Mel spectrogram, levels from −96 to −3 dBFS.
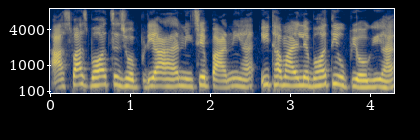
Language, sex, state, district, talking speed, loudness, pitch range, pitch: Hindi, female, Bihar, Samastipur, 210 wpm, -16 LUFS, 210-255 Hz, 225 Hz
